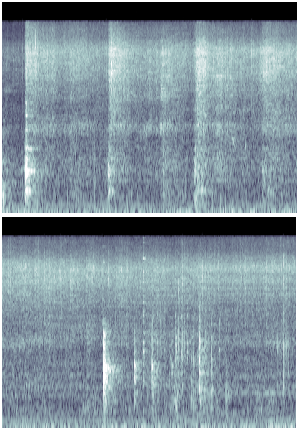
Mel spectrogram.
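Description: Brinjal slices sizzling steadily in hot oil in a non-stick frying pan as sliced onions go in. The sizzle swells suddenly about two and four seconds in, and there are a few sharp clicks and light ticks near the end.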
